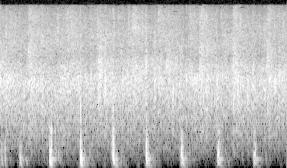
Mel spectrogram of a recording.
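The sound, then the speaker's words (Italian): A crowd applauds together in praise and adoration of the Lord, with steady rhythmic claps, roughly three per second, standing out over a continuous wash of clapping from many hands. “Facciamo un applauso al Signore, un applauso di lode, di adorazione, perché questo ci dà speranza.”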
